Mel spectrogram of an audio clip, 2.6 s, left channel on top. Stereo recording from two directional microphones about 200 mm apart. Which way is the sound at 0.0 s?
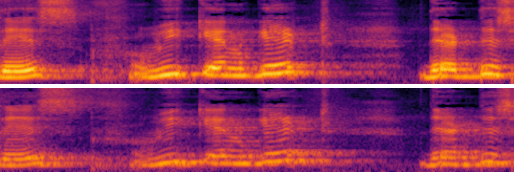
35° left (ahead or behind).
